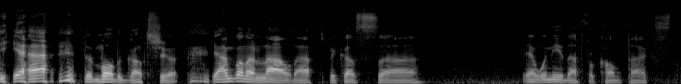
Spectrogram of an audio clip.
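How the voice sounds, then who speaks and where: A man at a fairly low pitch with ordinary pitch variation and long, frequent pauses, in a dry, close sound with no echo. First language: not English. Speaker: gaming streamer. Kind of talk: casual live-stream chat. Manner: halting, stumbling over pronunciation.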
